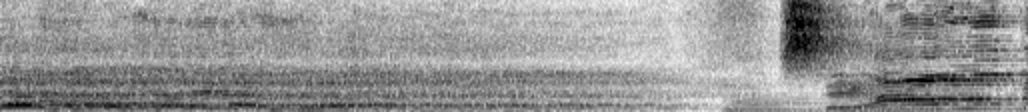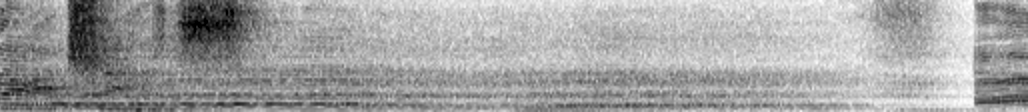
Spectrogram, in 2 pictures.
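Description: Large youth gospel choir singing held chords. About four seconds in the voices dip, then slide up together into a new, louder phrase.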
